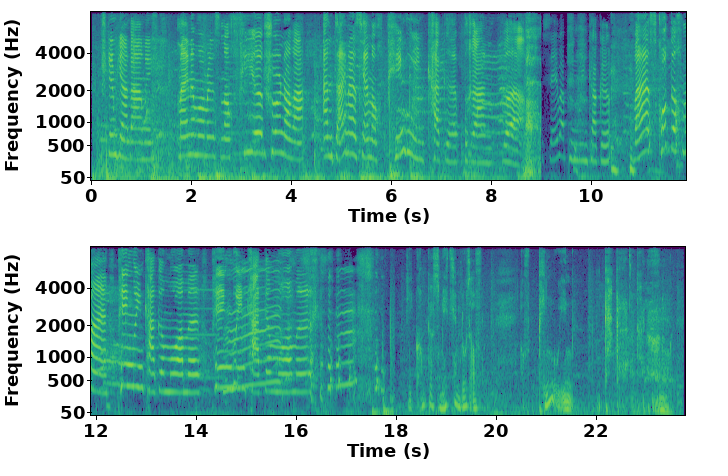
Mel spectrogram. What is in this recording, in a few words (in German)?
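Kinderstimme Hörspiel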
